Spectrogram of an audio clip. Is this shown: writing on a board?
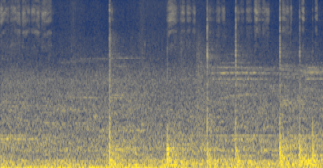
yes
